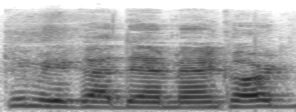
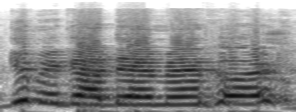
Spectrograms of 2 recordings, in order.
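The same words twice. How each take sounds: First: Said in the usual way. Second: Higher, louder mock macho demand. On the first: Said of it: "repeated, first plain". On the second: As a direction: shout it like a hurt tough guy. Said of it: "repeated louder, higher".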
